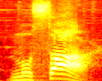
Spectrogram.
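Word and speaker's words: מוסר: taken from Proverbs chapter 12, verse 1, is pronounced musar.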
